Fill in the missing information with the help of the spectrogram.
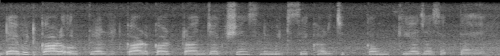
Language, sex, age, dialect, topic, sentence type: Hindi, female, 18-24, Marwari Dhudhari, banking, statement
